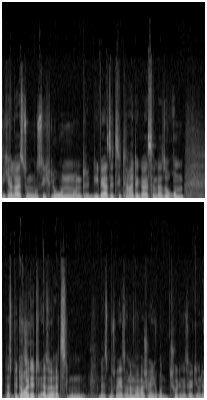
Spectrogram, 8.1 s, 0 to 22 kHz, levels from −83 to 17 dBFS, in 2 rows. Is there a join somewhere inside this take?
yes; 1 cut; at 4.1 s

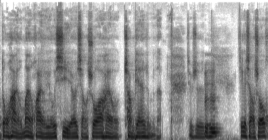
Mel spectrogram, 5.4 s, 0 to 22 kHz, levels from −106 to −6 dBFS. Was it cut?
yes; 1 cut; at 3.7 s

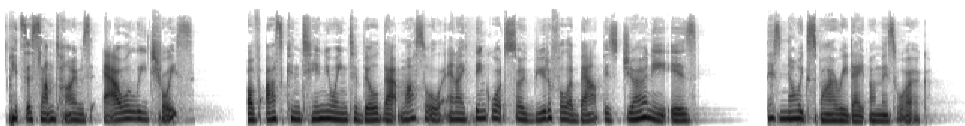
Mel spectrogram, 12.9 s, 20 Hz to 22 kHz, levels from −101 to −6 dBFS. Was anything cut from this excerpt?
no; 0 cuts

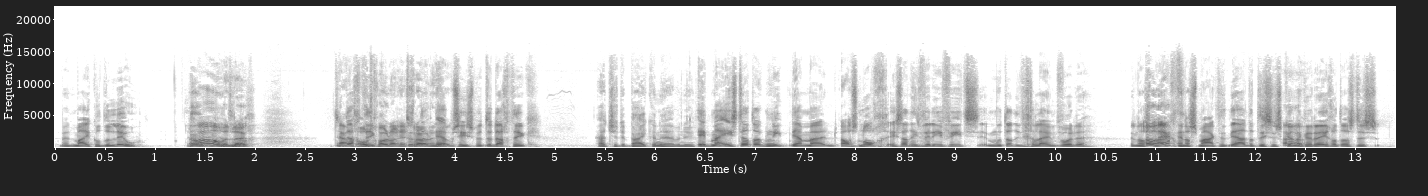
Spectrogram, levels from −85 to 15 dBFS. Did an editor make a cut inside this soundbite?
yes; 2 cuts; at 6.4 s, 10.8 s

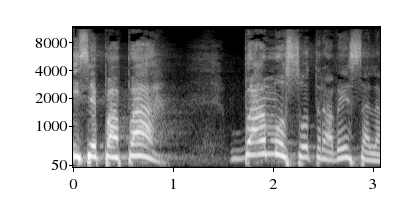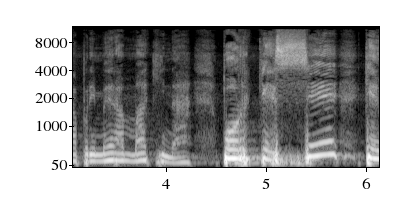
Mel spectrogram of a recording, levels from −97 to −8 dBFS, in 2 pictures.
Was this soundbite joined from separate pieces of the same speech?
no; 0 cuts

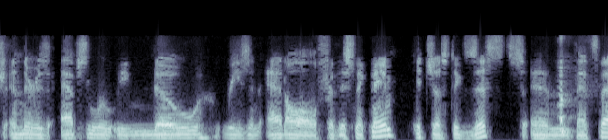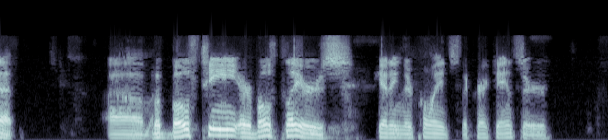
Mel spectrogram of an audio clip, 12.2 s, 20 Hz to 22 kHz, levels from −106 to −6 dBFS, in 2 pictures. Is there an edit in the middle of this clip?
yes; 1 cut; at 7.6 s

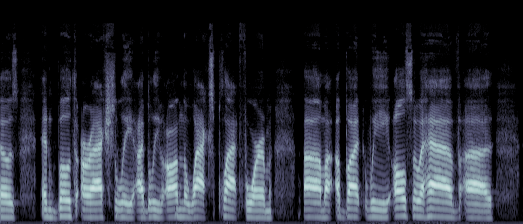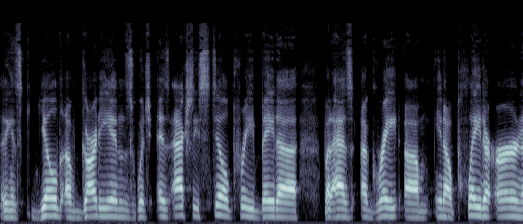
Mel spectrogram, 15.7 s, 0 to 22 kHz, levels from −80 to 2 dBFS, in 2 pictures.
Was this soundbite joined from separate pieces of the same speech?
no; 0 cuts

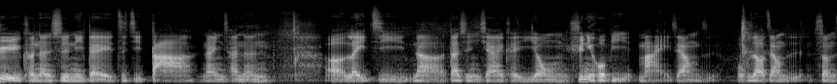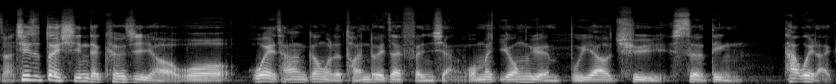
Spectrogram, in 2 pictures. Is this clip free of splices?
yes; 0 cuts

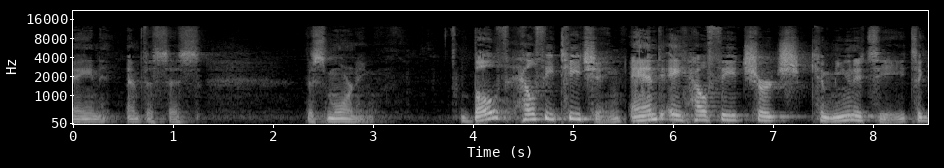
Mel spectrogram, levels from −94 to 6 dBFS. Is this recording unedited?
no; 1 cut; at 5.5 s

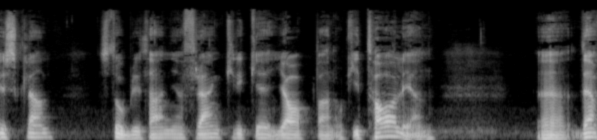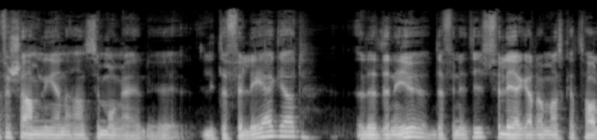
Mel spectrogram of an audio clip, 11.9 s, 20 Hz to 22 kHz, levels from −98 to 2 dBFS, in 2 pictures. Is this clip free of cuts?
yes; 0 cuts

